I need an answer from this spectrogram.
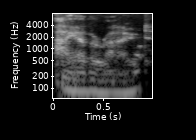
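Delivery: hushed voice. Acting out a character who lights a cigarette, then whispers. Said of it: "and then whispers".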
